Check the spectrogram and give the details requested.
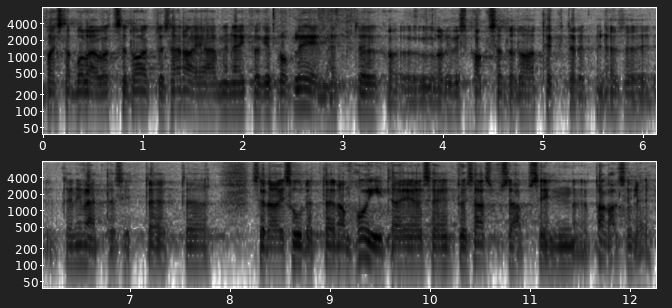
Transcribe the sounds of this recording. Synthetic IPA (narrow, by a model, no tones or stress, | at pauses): pɑjst̪ɑbo̞levɑt̪se̞t̪o̞e̞t̪ːˑusæɾɑjæːmineikːˑɑɡipro̞ble̞ːmet̪ːkɑo̞̰livist̪̚kɑksːɑd̪̥ɑt̪uɦɑt̪he̞kt̪ɑ̰ɾit̪mid̪̥ɑ̰sḛt̪enimet̪ːˑɑsit̪ːḛḛt̪ˑː | se̞d̪ɑe̞jsuːd̪̥et̪ːˑɑe̞nɑmho̞jd̪̥ɑjɑse̞ent̪ːˑusjɑsmsɑ̰ːb̥sḭːnt̪ɑɡ̥ɑ̰silḛ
